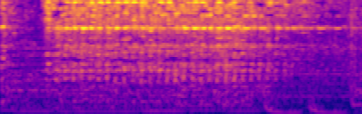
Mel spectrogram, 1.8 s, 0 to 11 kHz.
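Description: A loud, continuous jackhammer pounds away at about 90 decibels, its rapid hammering blurring into a harsh, steady roar with a thin metallic whine riding on top.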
